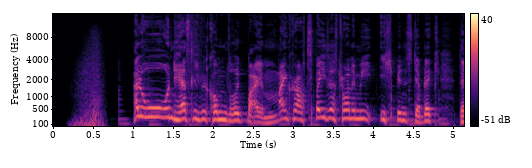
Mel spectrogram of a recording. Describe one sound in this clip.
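A young man talks with animation through a close microphone.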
